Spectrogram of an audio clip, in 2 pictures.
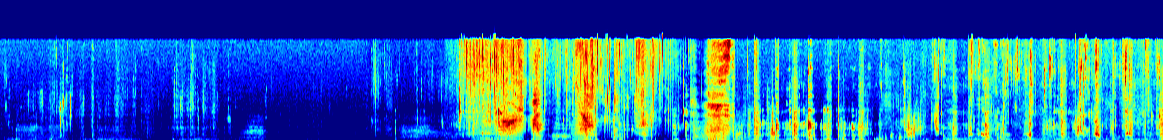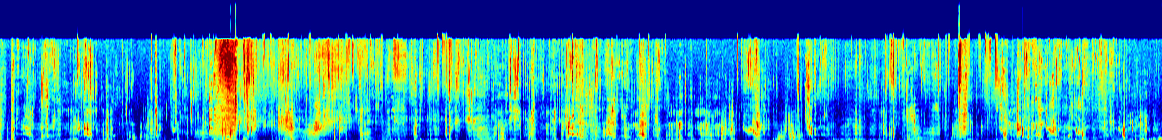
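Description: Close-miked biting and chewing of a sauce-glazed Korean yangnyeom fried chicken drumstick, with its crust crunching. The bites and chewing start about six seconds in and run on thickly after a few quiet seconds.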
